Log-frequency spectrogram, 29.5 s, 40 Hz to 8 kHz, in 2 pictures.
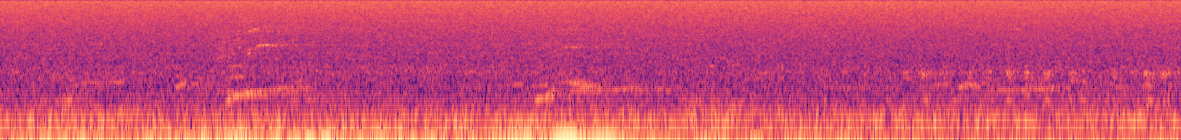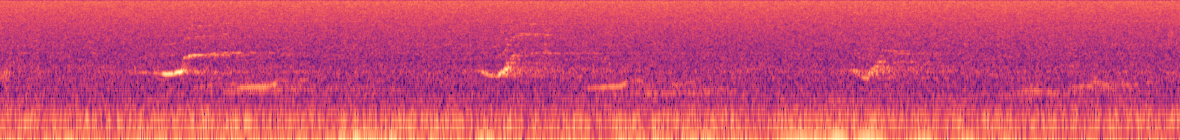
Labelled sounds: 3.2	3.5	humpback whale, 1.1 to 1.5 kHz
17.0	17.7	humpback whale, 0.80 to 1.1 kHz
25.8	26.2	humpback whale, 0.99 to 1.2 kHz

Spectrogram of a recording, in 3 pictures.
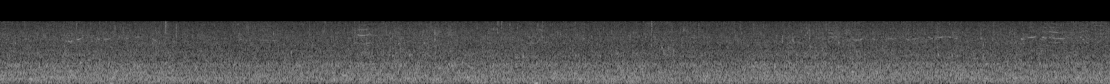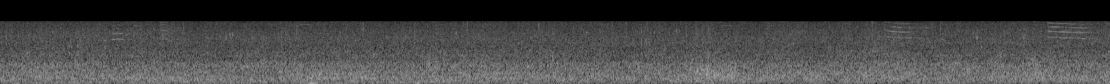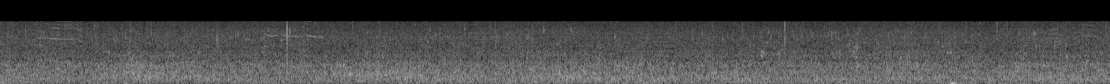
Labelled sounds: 9.3	10.7	Pacific white-sided dolphin, 3.2 to 4.8 kHz
19.9	20.4	Pacific white-sided dolphin, 3.3 to 5.8 kHz
21.5	22.1	Pacific white-sided dolphin, 3.2 to 7.3 kHz
22.6	23.0	Pacific white-sided dolphin, 3.1 to 3.5 kHz

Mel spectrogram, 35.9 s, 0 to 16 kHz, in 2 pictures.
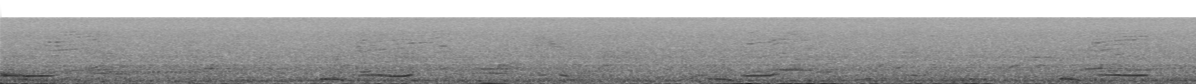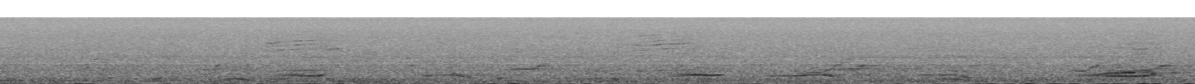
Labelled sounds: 0.7	1.0	humpback whale, 1.8 to 1.9 kHz
6.3	6.5	humpback whale, 2.6 to 2.7 kHz
16.7	17.1	humpback whale, 2.8 to 3.6 kHz
21.9	22.5	humpback whale, 2.4 to 2.9 kHz
27.3	28.2	humpback whale, 2.2 to 3.0 kHz
28.5	28.9	humpback whale, 3.6 to 3.8 kHz
34.9	35.2	humpback whale, 1.8 to 2.0 kHz

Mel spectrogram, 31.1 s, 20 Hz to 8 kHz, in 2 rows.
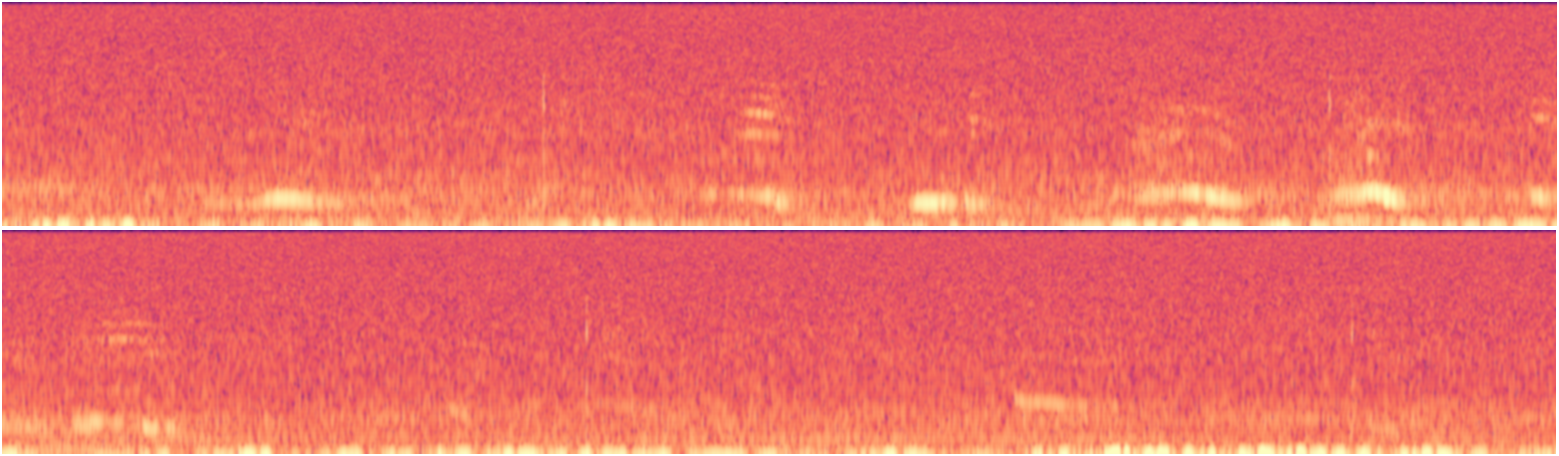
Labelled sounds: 7.3	7.7	humpback whale, 1.2 to 1.8 kHz
13.6	13.8	humpback whale, 1.2 to 1.6 kHz
15.3	15.5	humpback whale, 1.5 to 1.7 kHz
16.6	16.9	humpback whale, 1.7 to 1.9 kHz

